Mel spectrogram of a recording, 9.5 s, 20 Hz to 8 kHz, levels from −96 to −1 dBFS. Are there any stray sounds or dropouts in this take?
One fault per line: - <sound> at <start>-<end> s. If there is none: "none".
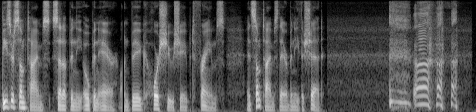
- dropout at 2.4-2.5 s
- laugh at 7.8-9.3 s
